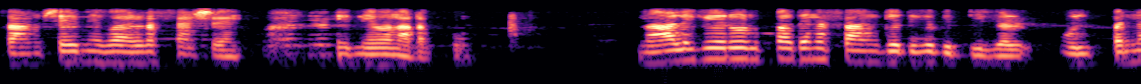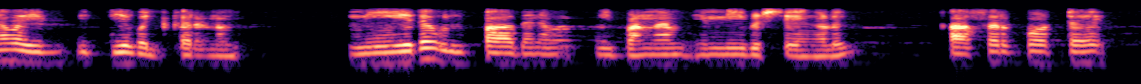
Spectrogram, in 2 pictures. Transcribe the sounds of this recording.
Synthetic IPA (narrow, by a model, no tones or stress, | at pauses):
saːmʂɐjɐnːiʋaːɾuɽefeʂɐnenːiʋɐnɐɽɐkːṵm | naːɭiɣeːɾɐuɭpaːd̪ɐnɐsaːŋɡʰʱeðiɣɐʋid̪jɐɣɐɭulpɐnːɐʋɐjʋid̪jɐʋɐlkɐɾɐɳɐm | niːɾɐulpaːd̪ʱɐnɐʋibʱɐɳːɐme̞nːiʋiʂɐjɐŋːɐɭil | kɐsɐrko̞ːʈːe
